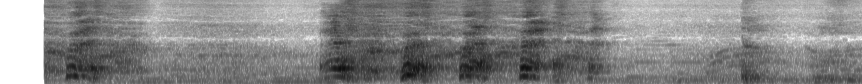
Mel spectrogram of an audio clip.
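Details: Girl gives a single cough, then a rapid run of about five coughs and one more.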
